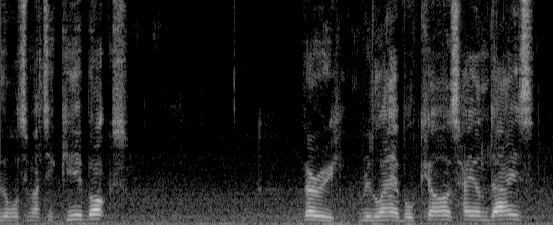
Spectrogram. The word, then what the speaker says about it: Hyundai: gearbox very reliable cars hyundai's but hyundai's as they're supposed to be pronounced i think the airbags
